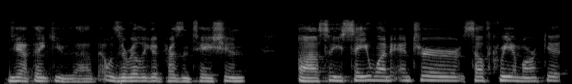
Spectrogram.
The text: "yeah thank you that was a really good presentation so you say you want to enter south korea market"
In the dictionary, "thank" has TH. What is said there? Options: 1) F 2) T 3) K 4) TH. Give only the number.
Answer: 4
